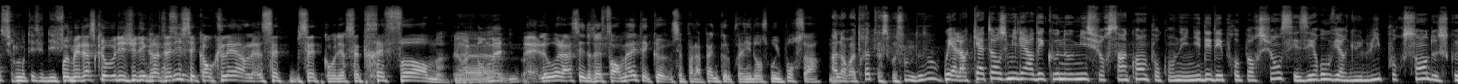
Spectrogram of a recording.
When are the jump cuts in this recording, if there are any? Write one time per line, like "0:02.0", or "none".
0:03.2
0:08.3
